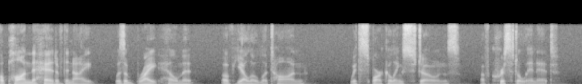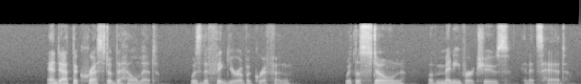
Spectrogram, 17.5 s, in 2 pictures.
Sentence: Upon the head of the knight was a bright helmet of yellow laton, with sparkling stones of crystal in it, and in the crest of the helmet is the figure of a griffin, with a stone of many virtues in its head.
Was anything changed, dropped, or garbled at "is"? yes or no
yes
